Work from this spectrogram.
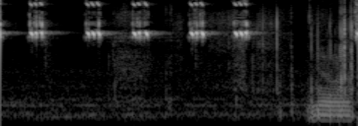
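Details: Five crisp, high chirps from a captured live cricket, later released, spaced roughly a third of a second apart, followed by a burst of human speech at the close.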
